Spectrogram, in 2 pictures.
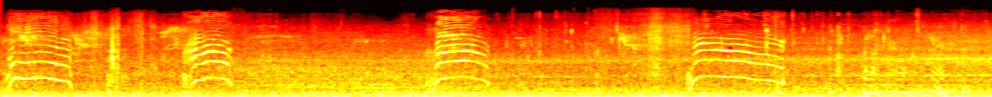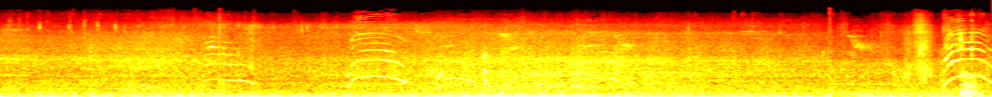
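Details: Stray cats on a Moroccan street, calico cats attacking a kitten: loud, arching, harmonic meows and cries repeat every second or two over a constant low rumble of street noise, with a few spoken words.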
